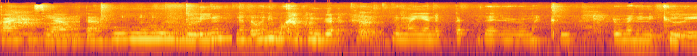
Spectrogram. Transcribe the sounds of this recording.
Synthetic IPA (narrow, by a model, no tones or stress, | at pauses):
kansiaŋt̪aɦu | ɡulɪŋŋɡaʔt̪aɦunibukapaŋɡaʔlumajandəkət̪̚danɾumahkʰu | rumahniniʔku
